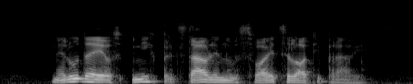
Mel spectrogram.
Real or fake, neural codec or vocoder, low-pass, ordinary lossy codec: fake; vocoder, 44.1 kHz, 128 mel bands every 512 samples, BigVGAN v2; 7.2 kHz; none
